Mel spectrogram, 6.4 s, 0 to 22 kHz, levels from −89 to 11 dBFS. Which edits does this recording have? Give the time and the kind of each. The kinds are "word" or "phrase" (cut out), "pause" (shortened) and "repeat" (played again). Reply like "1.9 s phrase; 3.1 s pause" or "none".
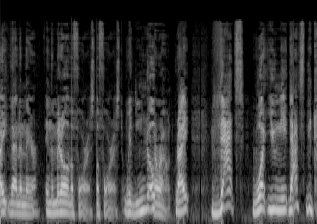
1.9 s repeat; 3.1 s word; 3.5 s pause; 4.9 s pause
